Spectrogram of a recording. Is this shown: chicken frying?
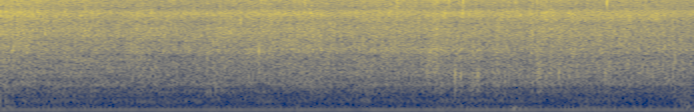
yes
